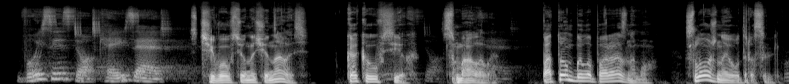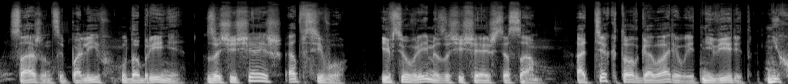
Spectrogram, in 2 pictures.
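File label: Russian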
